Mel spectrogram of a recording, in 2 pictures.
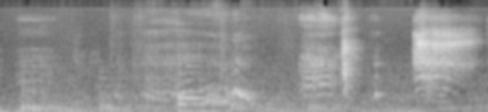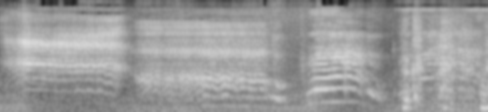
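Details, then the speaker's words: Loud, high-pitched wailing infant distress cry over background music, played to a single man to test whether it triggers a protective instinct. "Now the sound of a baby in distress is played to the single man."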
